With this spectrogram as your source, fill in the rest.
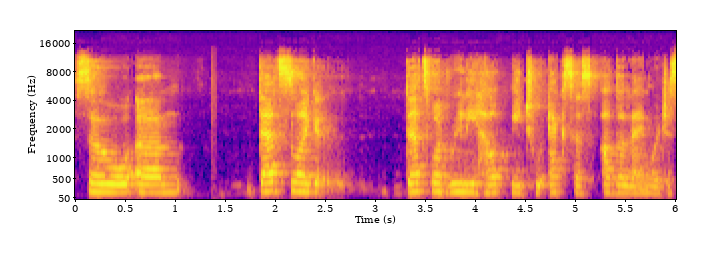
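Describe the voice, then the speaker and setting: The speaker has a German accent. The pace is fairly slow. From Germany. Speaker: researcher. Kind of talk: webinar presentation. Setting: online webinar. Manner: halting, many fillers and repetitions.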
